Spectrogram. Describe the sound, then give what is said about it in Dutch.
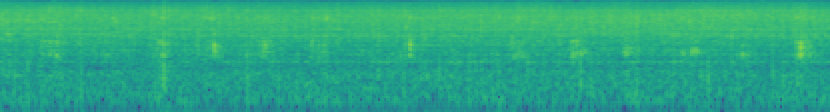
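Oil sizzles in a heated frying pan, a steady, bright hiss dotted with small crackles and pops, continuous and fairly loud. “Ja, wat ik nu aan het doen ben, ik ben nu even de pan aan het opwarmen. Wat olie in de pan gooien. Ik voel dat de pan aardig warm wordt.”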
